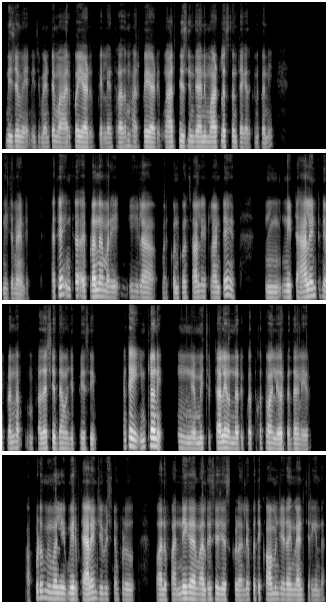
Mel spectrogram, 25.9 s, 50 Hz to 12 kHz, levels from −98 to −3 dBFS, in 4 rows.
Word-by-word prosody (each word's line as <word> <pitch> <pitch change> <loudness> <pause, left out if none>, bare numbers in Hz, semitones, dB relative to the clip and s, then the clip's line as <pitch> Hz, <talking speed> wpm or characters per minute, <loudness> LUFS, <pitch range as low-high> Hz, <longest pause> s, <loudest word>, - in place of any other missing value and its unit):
నిజమే. 115 -2 -2
నిజమే. 110 -1 -13
అంటే, 110 +3 -7
"మారిపోయాడు, 110 0 +1
పెళ్లయిన 105 0 -9
తర్వాత 110 -1 -1
మారిపోయాడు, 110 -1 0 0.2
మార్చేసింది" 115 0 0
అని 115 0 -2
మాటలొస్తుంటాయి 115 -1 -1
కదా! 105 - -10
కొన్ని 110 -1 -18
కొన్ని. 110 +3 -9 1.2
నిజమే 105 0 -7
అండి. 90 -1 -14 0.5
అయితే 175 +7 +3
ఇంకా 155 -1 -2 0.2
ఎప్పుడన్నా 140 +2 +5
మరి 120 -1 -2 0.5
ఇలా 120 -1 0 0.3
మరి 115 -1 -19
కొన్ని 115 0 -5
కొన్ని 120 0 -7
సార్లెట్లంటే 120 +2 -2 0.8
హ్మ్, 120 0 -3
మీ 130 - +3 0.2
టాలెంట్‌నెప్పుడన్నా 135 0 +2 0.4
ప్రదర్శిద్దాం 125 +1 +1
అని 115 - -9
జెప్పేసి 115 0 -7 0.6
అంటే 155 +4 +7 0.2
ఇంట్లోనే 170 +2 +8 0.4
హ్మ్. 125 -3 -3
మీ 125 - +1
చుట్టాలే 130 +1 +5
ఉన్నారు. 120 0 0
కొత్త - - -5
కొత్త 130 - -10
వాళ్ళెవరు 115 -1 +3
పెద్దగా 115 +2 -2
లేరు. 105 0 -7 0.8
అప్పుడు 150 +1 -3
మిమ్మల్ని 135 -2 +2
మీరు 130 -1 +5
టాలెంట్ 135 +4 +7
జూపిచ్చినప్పుడు 125 -2 -8 0.6
వాళ్ళు 115 0 +1
ఫన్నీగా 135 +3 +4
వాళ్ళు 120 -1 +2
రిసీవ్ 125 -1 -2
జేసుకోడం 115 -1 -4
లేకపోతే 120 0 -5
కామెంట్ 125 +1 0
జేయడం 120 -1 0
ఇలాంటివి 115 +1 -1
జరిగిందా? 110 -1 -11
120 Hz, 130 wpm, -26 LUFS, 115-130 Hz, 1.2 s, ఇంట్లోనే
